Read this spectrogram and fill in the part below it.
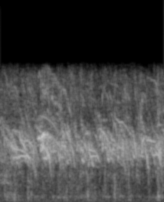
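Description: A crowd of hungry one-month-old KUB chicks kept in a box peeps continuously, high and busy, with overlapping calls close by.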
